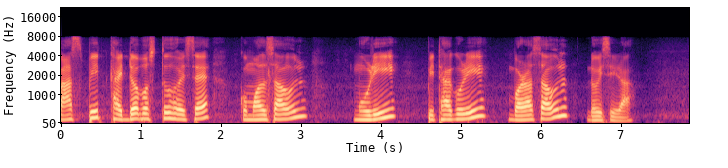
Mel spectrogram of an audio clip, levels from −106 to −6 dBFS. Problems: none marked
